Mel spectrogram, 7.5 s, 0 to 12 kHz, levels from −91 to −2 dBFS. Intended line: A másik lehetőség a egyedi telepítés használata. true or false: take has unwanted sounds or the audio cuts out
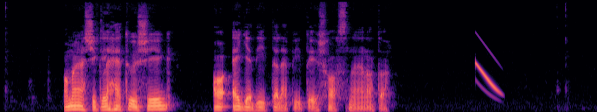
true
